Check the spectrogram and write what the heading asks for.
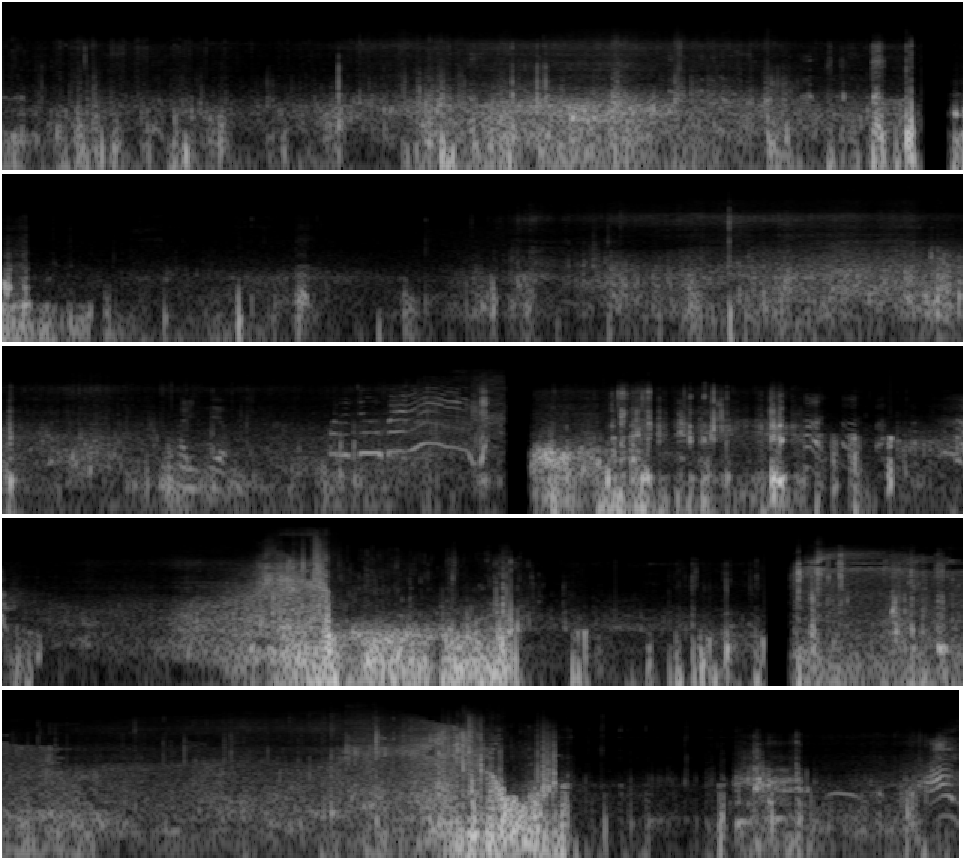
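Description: Breaking shorebreak waves and churning whitewater rushing around a camera held in the surf, in several short clips that cut off abruptly. There are two big surges of whitewater, about two-thirds of the way through and near the end.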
